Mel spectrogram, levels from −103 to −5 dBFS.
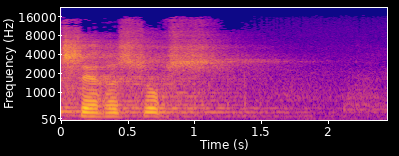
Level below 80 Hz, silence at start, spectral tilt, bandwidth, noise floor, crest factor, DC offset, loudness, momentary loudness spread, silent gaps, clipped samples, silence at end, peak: -66 dBFS; 0 s; -3 dB/octave; 16.5 kHz; -51 dBFS; 22 dB; under 0.1%; -24 LUFS; 22 LU; none; under 0.1%; 0.75 s; -4 dBFS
